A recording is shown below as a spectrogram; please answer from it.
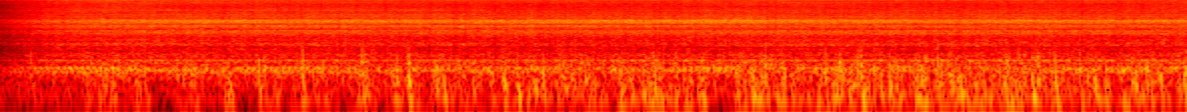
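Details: Treadmill DC motor on a worktable sawmill, running without a choke: a steady high hiss with fine crackling over the motor hum. The brushes spark heavily; fitting a choke built from a modified transformer nearly eliminates the sparking.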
